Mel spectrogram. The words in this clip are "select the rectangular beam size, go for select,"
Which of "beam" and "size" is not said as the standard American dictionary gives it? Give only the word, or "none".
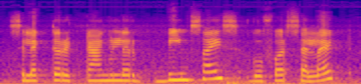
size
